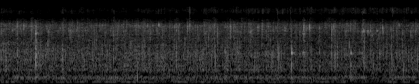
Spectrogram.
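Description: Onions, ginger, garlic and chopped tomatoes sizzling steadily in hot olive oil in a pan, with small scattered crackles.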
